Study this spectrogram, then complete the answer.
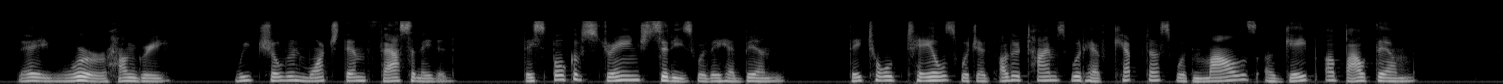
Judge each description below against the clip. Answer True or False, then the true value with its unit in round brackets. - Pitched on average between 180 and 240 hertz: False (160 Hz)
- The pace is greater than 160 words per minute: False (135 wpm)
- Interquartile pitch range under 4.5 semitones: True (3.7 semitones)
